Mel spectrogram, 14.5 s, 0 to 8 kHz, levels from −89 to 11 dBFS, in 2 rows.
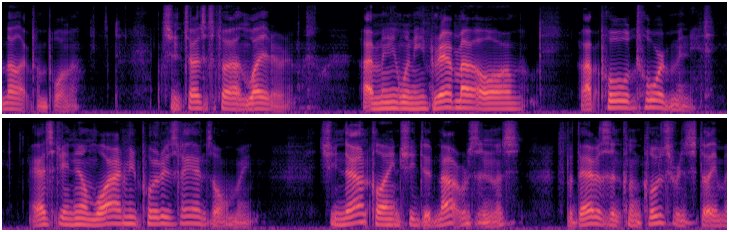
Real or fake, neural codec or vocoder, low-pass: fake; autoencoder, 22.05 kHz, a latent of 192 numbers a frame, VITS, trained on many speakers; 7.2 kHz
